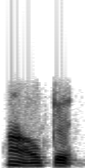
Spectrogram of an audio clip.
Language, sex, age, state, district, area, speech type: Malayalam, female, 45-60, Kerala, Alappuzha, rural, conversation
